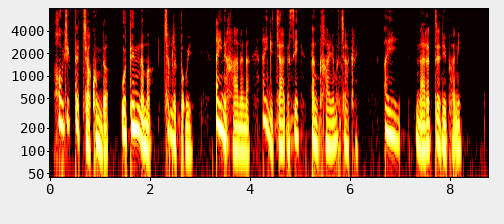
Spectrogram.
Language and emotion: Manipuri, fearful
